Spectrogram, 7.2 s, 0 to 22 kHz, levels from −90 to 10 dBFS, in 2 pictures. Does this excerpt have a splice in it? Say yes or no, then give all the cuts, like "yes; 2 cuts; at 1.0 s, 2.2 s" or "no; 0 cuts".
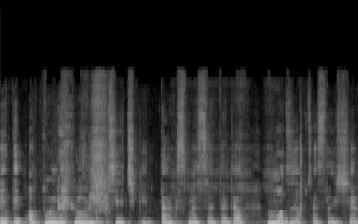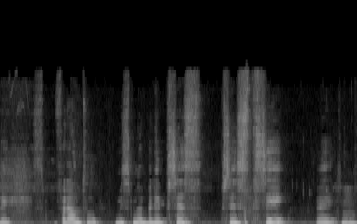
yes; 1 cut; at 5.7 s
